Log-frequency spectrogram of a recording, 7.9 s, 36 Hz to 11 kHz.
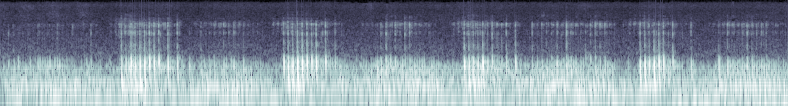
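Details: Morning cuddle with a big F2 Savannah cat purring loudly beside its owner; low throbbing purr with a stronger, raspier surge on each breath, recurring every one and a half to two seconds.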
